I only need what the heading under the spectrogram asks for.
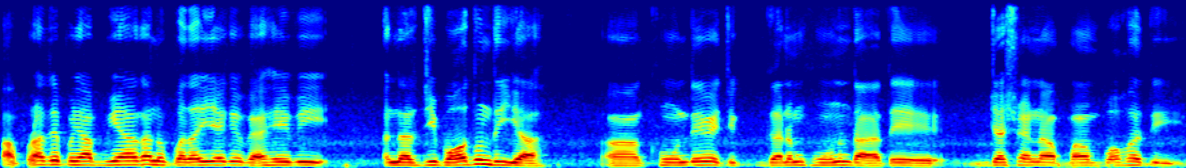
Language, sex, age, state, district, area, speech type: Punjabi, male, 30-45, Punjab, Hoshiarpur, rural, spontaneous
